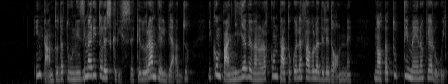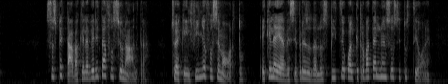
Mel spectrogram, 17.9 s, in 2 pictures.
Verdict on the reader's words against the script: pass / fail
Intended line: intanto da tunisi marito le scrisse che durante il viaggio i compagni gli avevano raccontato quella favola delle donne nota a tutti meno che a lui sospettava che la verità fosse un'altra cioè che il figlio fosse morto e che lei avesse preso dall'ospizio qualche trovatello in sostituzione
pass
